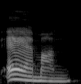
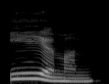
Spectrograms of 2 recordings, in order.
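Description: First: The first e vowel is short. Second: The first e vowel is long. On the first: The speaker calls it wrong. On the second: The speaker calls it right.

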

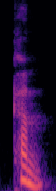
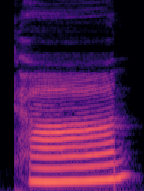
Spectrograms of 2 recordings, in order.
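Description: First: The a vowel is clipped short. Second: The a vowel is drawn out long. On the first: The speaker calls it right. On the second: The speaker calls it wrong.

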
